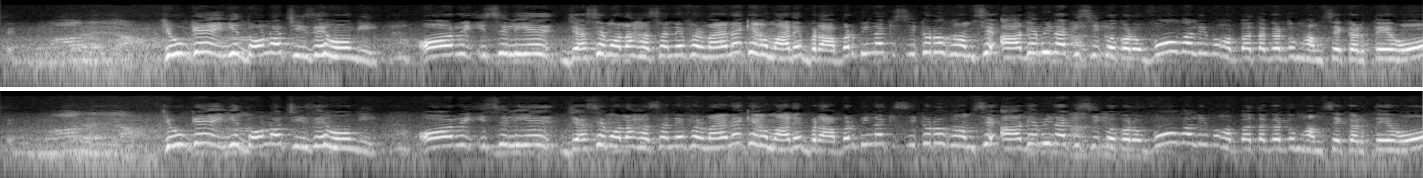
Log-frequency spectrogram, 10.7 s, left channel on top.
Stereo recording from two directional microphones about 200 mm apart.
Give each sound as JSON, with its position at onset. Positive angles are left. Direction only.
{"t": 1.2, "sound": "a woman's voice", "side_deg": 20}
